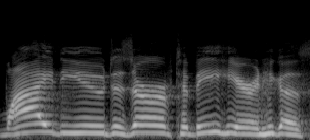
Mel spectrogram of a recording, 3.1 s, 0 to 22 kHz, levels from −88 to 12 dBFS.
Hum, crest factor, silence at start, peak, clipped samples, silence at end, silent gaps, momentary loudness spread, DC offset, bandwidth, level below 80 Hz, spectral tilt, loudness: none; 12 dB; 0 s; -8 dBFS; under 0.1%; 0.05 s; none; 4 LU; under 0.1%; 5.6 kHz; -64 dBFS; -10.5 dB/octave; -21 LUFS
